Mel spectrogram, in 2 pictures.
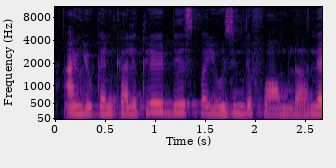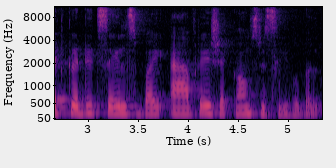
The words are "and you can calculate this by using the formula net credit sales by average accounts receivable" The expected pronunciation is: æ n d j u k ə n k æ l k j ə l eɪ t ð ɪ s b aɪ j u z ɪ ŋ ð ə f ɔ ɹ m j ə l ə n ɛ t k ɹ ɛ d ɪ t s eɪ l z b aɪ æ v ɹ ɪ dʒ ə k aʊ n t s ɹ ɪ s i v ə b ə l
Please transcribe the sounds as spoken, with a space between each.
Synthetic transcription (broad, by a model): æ n d j u k ə n k æ l k j ə l eɪ t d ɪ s b aɪ j u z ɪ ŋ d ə f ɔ ɹ m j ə l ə n ɛ t k ɹ ɛ d ɪ t s eɪ l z b aɪ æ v ɹ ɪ dʒ ə k aʊ n t s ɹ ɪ s i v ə b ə l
